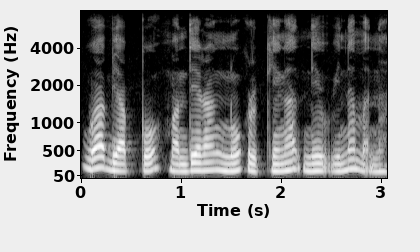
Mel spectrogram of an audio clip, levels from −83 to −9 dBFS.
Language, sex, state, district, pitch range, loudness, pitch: Garo, male, Meghalaya, West Garo Hills, 130-150 Hz, -15 LUFS, 135 Hz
